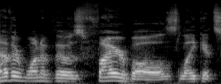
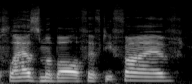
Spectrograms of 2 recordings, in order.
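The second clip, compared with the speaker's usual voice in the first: normal talking voice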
